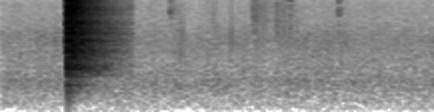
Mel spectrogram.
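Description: One sudden, sharp noise about a third of a second in, loud and fading within a fraction of a second, followed by faint steady room hiss.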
